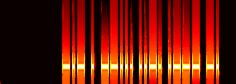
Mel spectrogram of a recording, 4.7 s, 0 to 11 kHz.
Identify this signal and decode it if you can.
Morse code, heard as a keyed tone, about 25 wpm, 700 Hz. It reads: KE7FJN
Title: USA Call Signs - 6x Character Spacing - 25wpm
